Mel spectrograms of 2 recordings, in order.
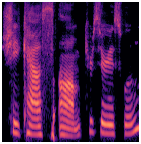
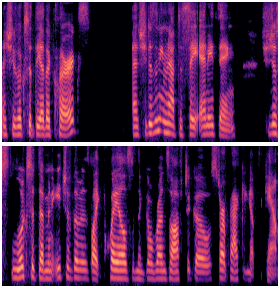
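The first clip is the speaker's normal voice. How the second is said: plain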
